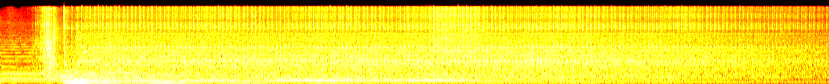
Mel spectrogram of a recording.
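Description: A soft background tune stops with a sharp click about half a second in, and a film projector starts running: a steady mechanical whir and rattle with a low hum. It fades out near the end.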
